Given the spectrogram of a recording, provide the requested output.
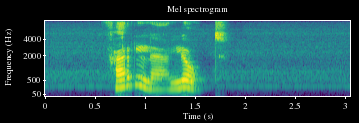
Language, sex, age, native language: Icelandic, female, 8, Icelandic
